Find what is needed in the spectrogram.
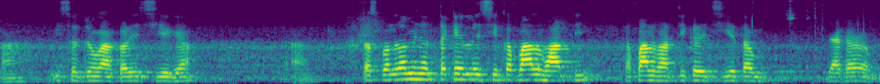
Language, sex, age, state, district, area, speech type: Maithili, female, 60+, Bihar, Madhepura, rural, spontaneous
